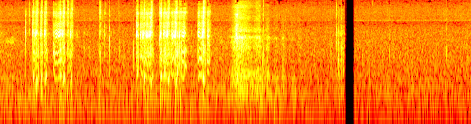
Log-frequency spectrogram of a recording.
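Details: Cat giving a run of loud, strained, high meows in quick succession over the first five seconds, ending in a lower, longer wail, then near silence with faint ticks.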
